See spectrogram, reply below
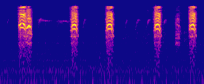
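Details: A Gouldian finch chick about one week old, still fed by its parents, gives short, raspy, hissing calls with a thin high whistle inside, five in about three seconds at uneven intervals.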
